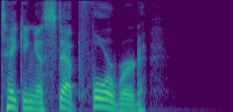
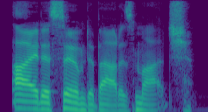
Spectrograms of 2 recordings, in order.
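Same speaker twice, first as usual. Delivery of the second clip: ordinary delivery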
